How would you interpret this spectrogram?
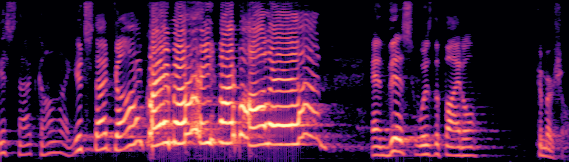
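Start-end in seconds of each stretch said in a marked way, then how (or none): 0.0-4.1 mock excited scream, much higher and louder. Describing how the edited commercial sounded, retelling a scream. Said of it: "And it sounded like".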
